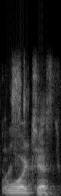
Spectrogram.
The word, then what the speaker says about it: Worcester: Looks like Worcester, but it's Worcester.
